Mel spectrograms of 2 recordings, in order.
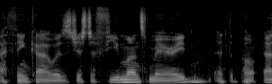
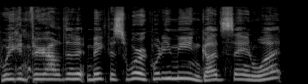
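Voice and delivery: very high, mock tearful crying, pleading. Retelling the band's reaction when told he would leave, imitating bandmates crying. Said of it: "and they're crying".

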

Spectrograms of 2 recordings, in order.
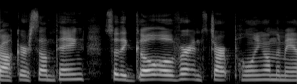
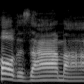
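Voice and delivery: put-on strong Boston accent; 2 semitones lower, 4 dB louder than usual. Retelling what he said, imitating a strong Boston accent. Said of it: "He had a super Boston accent".

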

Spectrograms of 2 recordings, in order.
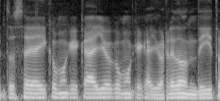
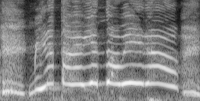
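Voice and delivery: very high, drawn-out yelling outburst; 7 dB louder than usual. Recalling seeing a pregnant woman drink wine, the speaker retells a yell.

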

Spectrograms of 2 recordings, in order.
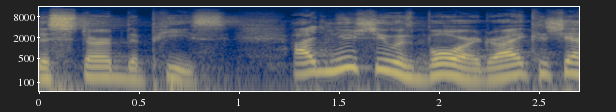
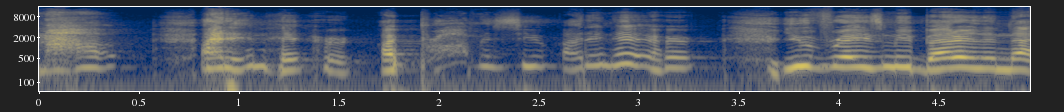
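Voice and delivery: put-on high, tearful, sobbing, pleading voice; 8 semitones higher than usual. Retelling walking in to face his mom as a kid: retelling crying to mom. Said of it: "I'm crying".

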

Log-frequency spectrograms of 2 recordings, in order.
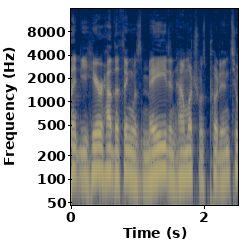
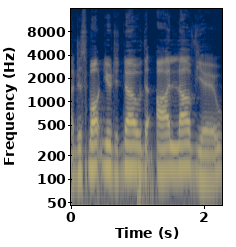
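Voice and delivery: put-on speech with a British-sounding accent. A father imagining what he says putting his son on the bus, British-sounding accent. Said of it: "if it comes out that British".

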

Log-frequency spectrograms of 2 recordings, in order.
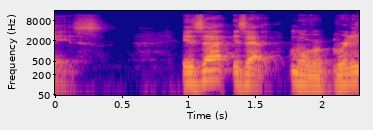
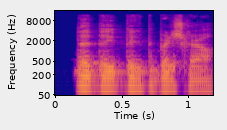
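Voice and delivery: ordinary talk, nothing marked

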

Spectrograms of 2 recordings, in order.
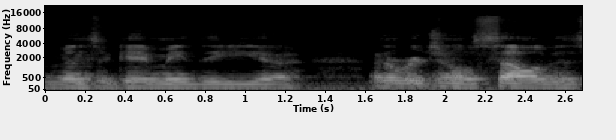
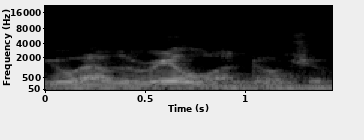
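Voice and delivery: very deep, low bass voice; 4 semitones lower than usual. Speaker quotes the film's star, in Rex Reason's very deep voice. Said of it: "he had a very deep voice".

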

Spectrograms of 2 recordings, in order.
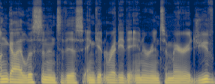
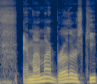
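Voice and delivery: dismissive, disrespectful scoff, pitched up; 5 semitones higher than usual. Picturing the scene as the speaker walks away: Cain sounding so disrespectful. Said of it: "so disrespectful".

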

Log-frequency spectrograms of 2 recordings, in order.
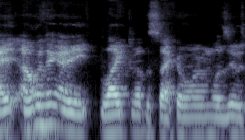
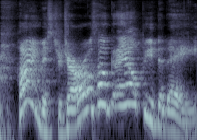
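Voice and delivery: put-on, pitched-up, sing-song voice; 9 semitones higher than usual.

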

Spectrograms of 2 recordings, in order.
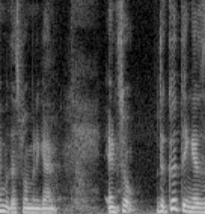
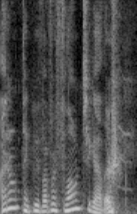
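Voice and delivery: put-on English accent, pitched up; 5 semitones higher than usual. Retelling what a woman said to her, in her English accent. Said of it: "She said in her English accent".

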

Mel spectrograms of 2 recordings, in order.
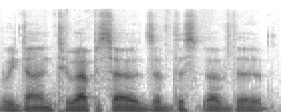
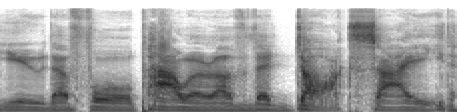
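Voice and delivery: dark, evil villain voice. Listing villains, one speaker does a Palpatine impression for the others. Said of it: "That was probably the best impersonation you've done".

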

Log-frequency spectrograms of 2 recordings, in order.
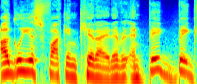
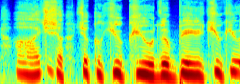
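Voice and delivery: sugary, gushing delivery; 4 dB louder than usual. Mocking how people talk to a toddler: imitating baby-talk. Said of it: "they'll come up to a kid and they'll be like".

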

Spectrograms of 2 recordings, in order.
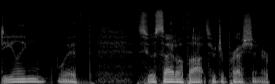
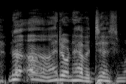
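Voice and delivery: mocking, teasing put-on voice, much higher and slower; 11 semitones higher, 10 dB louder than usual. A host teases guest Bailey by voicing a reply, teasingly imitating Bailey. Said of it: "I'm just teasing".

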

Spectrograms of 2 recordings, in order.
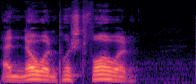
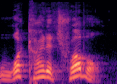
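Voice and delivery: insistent, demanding, pitched-up voice; 6 semitones higher, 4 dB louder than usual. Narrator voices Rand questioning the warder, demanding. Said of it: "Rand demanded".

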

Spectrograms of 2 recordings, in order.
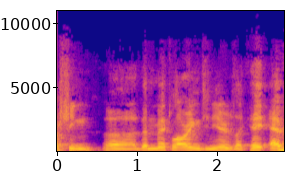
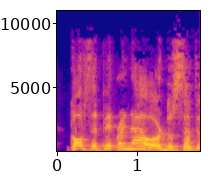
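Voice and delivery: mock urgent, high, radio-style shouting; 9 semitones higher than usual. Retelling someone coming on the radio and shouting instructions at a driver, retelling a radio shout. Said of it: "started shouting at Mick like".

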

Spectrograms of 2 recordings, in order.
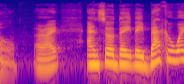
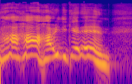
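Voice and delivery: very high, laughing, excited yell; 10 semitones higher than usual. Retelling a phone call with a man who got in somewhere, retelling a shout. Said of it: "I'm like shouting".

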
